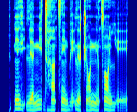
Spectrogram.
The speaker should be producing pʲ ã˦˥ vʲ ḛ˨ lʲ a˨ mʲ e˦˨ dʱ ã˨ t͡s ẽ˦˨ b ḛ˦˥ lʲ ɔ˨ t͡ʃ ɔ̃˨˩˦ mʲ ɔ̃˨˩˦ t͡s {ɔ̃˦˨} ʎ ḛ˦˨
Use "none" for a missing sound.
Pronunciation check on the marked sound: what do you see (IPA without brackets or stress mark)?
ɔ̃˦˨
